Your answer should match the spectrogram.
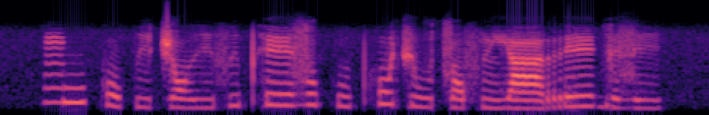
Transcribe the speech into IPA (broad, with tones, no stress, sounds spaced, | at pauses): m uː˦ k o˨ p i˨ t͡ʃ ɔ˨ ɣ i˨ f i˦ pʰ eː˦ z o˦ kʷ i˨˦ pʰ o˦ t͡ʃ uː˨ t͡s ɔ˨ f ĩ˨ j aː˨ r eː˦ ɡ ɪ˨ z i˨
